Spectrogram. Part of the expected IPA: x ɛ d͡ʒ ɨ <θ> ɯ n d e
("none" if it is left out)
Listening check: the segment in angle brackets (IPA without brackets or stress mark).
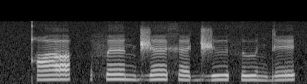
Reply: θ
